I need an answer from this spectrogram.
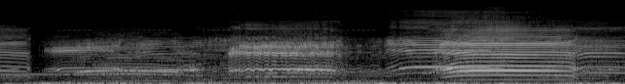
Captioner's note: sheep bleating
